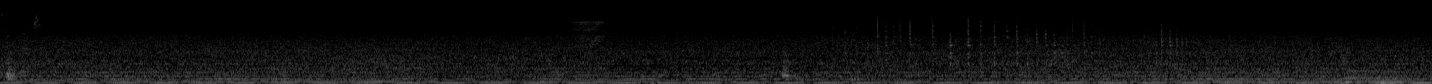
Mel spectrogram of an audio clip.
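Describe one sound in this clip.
A roulette ball rolls around a spinning wheel.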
